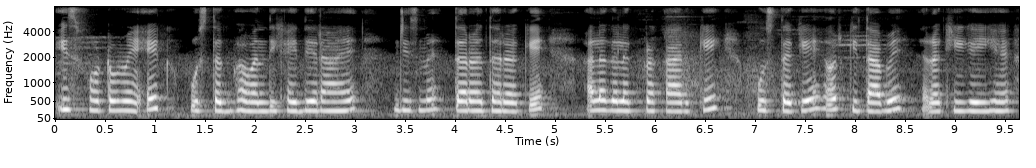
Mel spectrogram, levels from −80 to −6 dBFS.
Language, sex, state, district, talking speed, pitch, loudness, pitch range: Hindi, male, Bihar, Darbhanga, 150 wpm, 250 Hz, -16 LUFS, 235-265 Hz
